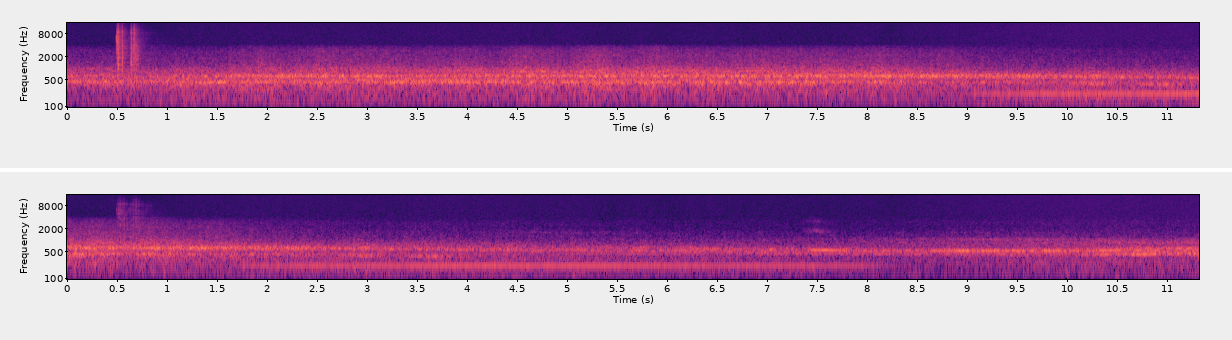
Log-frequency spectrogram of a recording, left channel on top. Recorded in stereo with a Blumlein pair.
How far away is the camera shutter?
About 1.3 m.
